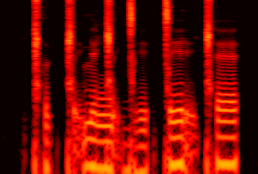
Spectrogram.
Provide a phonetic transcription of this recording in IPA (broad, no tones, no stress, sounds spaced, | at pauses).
ǁʰ ə k ǁ ḛ lʲ a ŋ͡ǁ ḛ ɡ͡ǀ e | ǀ e ɾ ḛ ǁʰ ɛ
